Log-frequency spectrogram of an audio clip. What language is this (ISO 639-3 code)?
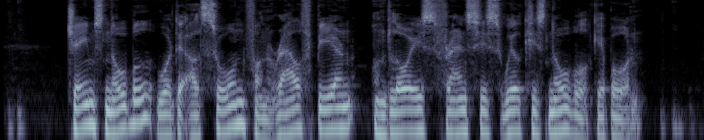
deu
